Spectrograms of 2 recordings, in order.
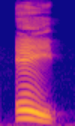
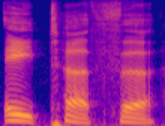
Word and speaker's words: eighth: ew g th eighth so it goes it stops eight don't say eight just eight and stop it eight and then move your tongue forward to the th position eight eight eight so not 8f that's strange that's bad that's wrong it's not good eight eight and practice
